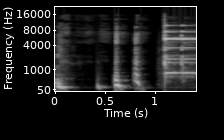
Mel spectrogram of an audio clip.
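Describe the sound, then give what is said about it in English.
A few brief voice sounds, then a bright, ringing bell struck loudly twice in quick succession to mark the end of a segment, its metallic tone sustaining and shimmering to the end. “All right, well, that's the bell.”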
